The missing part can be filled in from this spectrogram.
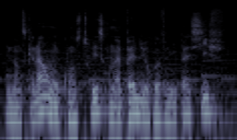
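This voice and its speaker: A man with a fairly low voice hosts a casual late-night live stream. He rambles and restarts as he answers viewers. Faint music plays in the background. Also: racing, darkish tone. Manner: chatty, rambling, many fillers and restarts.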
